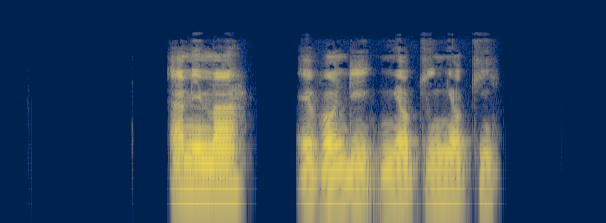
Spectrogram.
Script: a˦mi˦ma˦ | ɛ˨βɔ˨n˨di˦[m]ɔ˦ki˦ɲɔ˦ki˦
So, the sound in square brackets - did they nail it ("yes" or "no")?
no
